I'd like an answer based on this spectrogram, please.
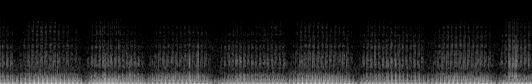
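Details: Soft, steady purr from a happy domestic cat: a deep, grainy vibration of rapid pulses that pauses briefly about every 0.7 seconds as the cat breathes in and out, with clean, quiet surroundings.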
